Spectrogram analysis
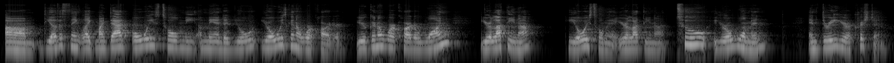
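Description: Woman host, spanish first language, easygoing chat, mid-pitch. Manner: warm, laughs along, quick agreeing interjections. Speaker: podcast host. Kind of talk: casual interview chat.

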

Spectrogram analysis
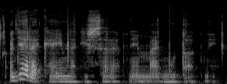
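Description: A woman with a low, creaky voice voicing a solemn child from a snowy mountain village in a storybook reading, speaking with quiet urgency. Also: wildly swooping pitch, heavily acted.

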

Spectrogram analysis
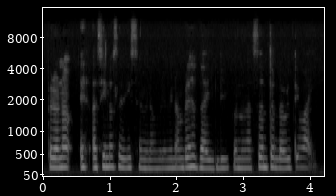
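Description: A woman's voice: mid-range voice, monotone, fast, dark tone, no room sound. A woman in her early twenties with a Chilean accent, co-hosting a casual podcast with jokes and frequent laughter. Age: 20s. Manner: joking, self-mocking, laughs often. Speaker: podcast co-host.

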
